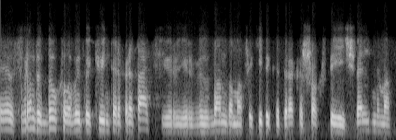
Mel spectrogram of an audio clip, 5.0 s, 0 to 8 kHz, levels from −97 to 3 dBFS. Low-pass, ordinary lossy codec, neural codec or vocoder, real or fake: 7.2 kHz; Opus, 24 kbps; none; real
